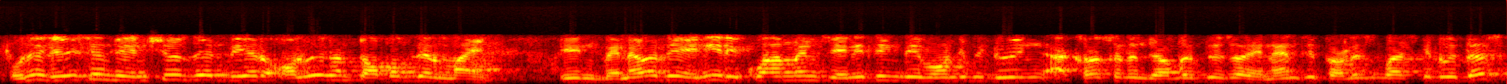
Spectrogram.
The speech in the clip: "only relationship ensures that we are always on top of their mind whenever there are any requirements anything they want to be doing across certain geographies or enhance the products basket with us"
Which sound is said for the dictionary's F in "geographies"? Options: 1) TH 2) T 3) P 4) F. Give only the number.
3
